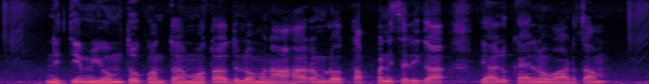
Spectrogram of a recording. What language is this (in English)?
Telugu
